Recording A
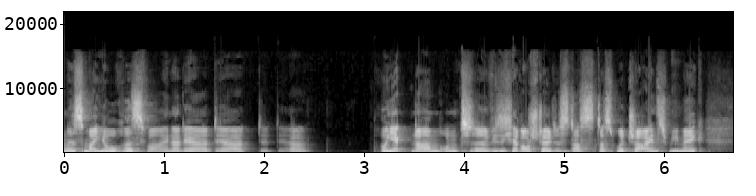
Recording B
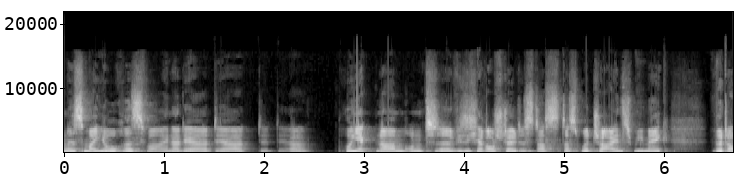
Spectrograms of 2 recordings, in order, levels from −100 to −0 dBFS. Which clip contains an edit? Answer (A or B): B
